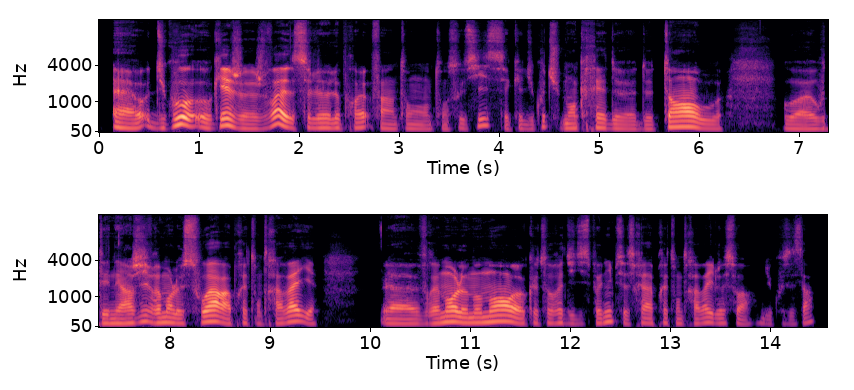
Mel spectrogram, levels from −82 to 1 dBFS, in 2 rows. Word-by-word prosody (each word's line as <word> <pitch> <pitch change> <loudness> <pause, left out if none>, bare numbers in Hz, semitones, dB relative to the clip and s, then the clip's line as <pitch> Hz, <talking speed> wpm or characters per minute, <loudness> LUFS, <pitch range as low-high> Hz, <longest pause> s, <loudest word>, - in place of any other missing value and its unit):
Heu, 120 -3 +2
O 155 - -8
du 120 -2 -4
coup, 180 - 0
O 160 - +6
OK 110 - -7
je 110 -7 +1
je 100 - -4
vois - - +6
c'est - - +1
le 120 0 -3
le 120 +1 -5
pro 125 +3 -6
enfin, 105 -2 -8
ton 100 -2 -12
ton 95 - -15
souci 115 - -6
c'est - - -6
que, 100 - -13
du 100 0 -15
coup 145 - -12
tu 110 - -5
manquerais 110 +2 -4
de 100 -3 -9
de 95 +1 -12
temps 140 +7 +4
ou, 105 -3 -7
heu, - - -15 0.6
ou, 100 -1 -9
heu, 95 -1 -4
ou 95 - -11
d'énergie 110 +6 0
vraiment 125 -1 -1
le 115 -2 -2
soir 150 +6 +6
après - - -1
ton - - -13
travail. 135 0 0 0.7
Heu, 105 -1 -3
vraiment 115 +8 0
le 125 -3 +3
moment, 145 +5 +3
heu, - - -7
que - - -12
tu 115 - -10
aurais, 120 +2 -7
de 105 - -8
disponible 115 +8 -8
ce - - -7
serait 120 - -5
après 115 +1 -7
ton 110 - -13
travail, 115 +5 -5
le 115 0 -10
soir. 95 -3 -7
Du 100 -4 -21
coup, 105 - -23
c'est 95 -1 -12
ça? 120 +8 -11
115 Hz, 245 wpm, -22 LUFS, 105-130 Hz, 0.7 s, O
